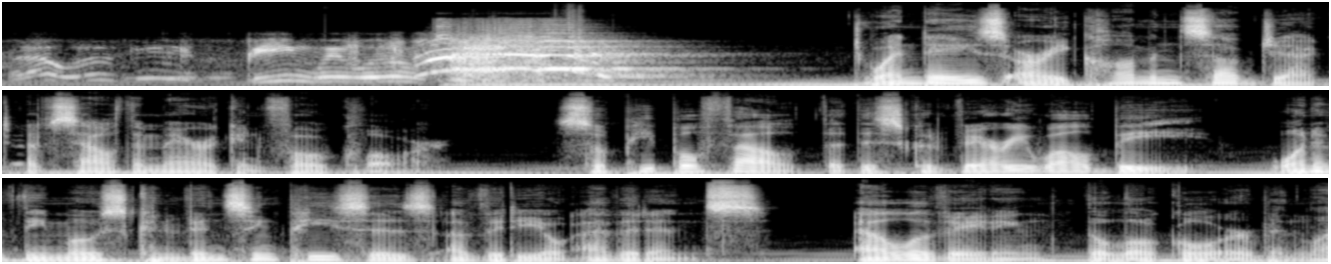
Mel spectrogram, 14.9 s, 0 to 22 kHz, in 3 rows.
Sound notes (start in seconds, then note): 0.0 group talking; 1.5 screaming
